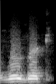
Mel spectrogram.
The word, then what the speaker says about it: RuBrick: up with the name RuBrick? So that is the first 2 letters of my last name. So Ru, R-U, and the brick makes sense. So RuBrick, and because it sounds like a grading rubric.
